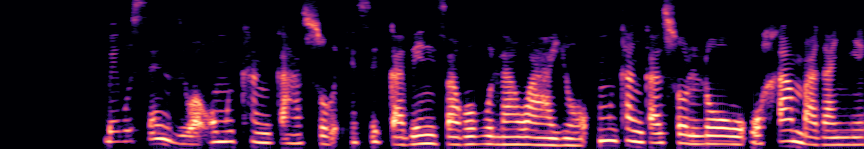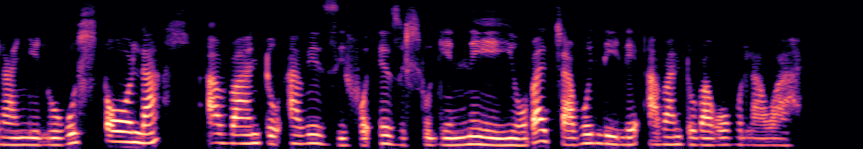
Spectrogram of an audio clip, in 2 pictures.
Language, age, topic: North Ndebele, 36-49, health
